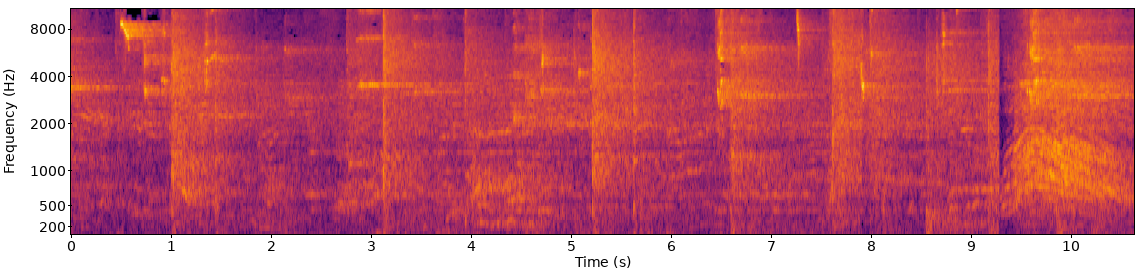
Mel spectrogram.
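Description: Badminton doubles rally in a large hall: repeated sharp hits of rackets on the shuttlecock, with short squeaks of shoes on the court floor and players' voices. Near the end there is a brief louder sound that rises and then falls in pitch.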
